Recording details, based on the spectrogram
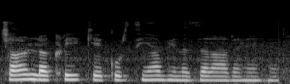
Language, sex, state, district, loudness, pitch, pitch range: Hindi, female, Arunachal Pradesh, Lower Dibang Valley, -19 LUFS, 200 Hz, 190-215 Hz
